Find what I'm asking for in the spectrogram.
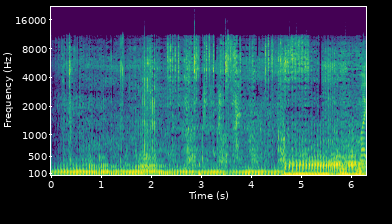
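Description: A motorcycle engine runs loud and close throughout, with a steady low throb, scraping and clattering, then a shift in pitch near the end as the clutch is let out and the revs change.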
